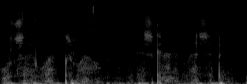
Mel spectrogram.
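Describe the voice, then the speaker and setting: A cooking host whispering a gentle, unhurried ASMR narration in a breathy, unvoiced voice, with pauses between phrases.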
